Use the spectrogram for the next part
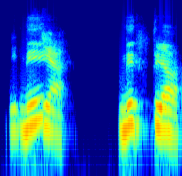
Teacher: నిత్య వినిపిస్తుంది చ వినిపించకూడదు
